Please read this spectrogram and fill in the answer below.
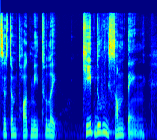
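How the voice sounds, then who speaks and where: A man's animated tone at a moderate pace, ordinary pitch variation, very clean recording with a silent background. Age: 19. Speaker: podcaster and poet. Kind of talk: casual solo podcast monologue. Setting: library breakout room. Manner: animated, frequent laughs and fillers.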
